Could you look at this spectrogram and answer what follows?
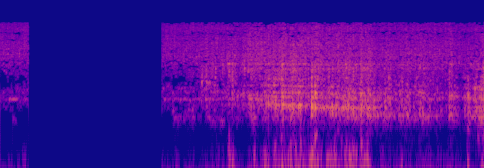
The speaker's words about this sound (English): First, turn on the tap. Okay. Put some water into a pan. Okay.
